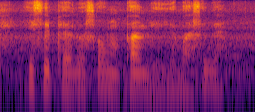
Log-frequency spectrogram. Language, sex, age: Xhosa, male, 26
